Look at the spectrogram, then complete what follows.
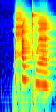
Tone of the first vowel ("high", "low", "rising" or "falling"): high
